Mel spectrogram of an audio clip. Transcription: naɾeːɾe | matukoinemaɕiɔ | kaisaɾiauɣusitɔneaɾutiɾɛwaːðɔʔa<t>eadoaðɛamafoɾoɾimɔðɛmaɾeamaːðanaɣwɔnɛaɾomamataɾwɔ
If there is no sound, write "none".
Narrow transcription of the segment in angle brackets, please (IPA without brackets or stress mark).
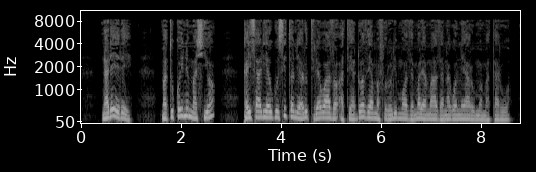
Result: t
